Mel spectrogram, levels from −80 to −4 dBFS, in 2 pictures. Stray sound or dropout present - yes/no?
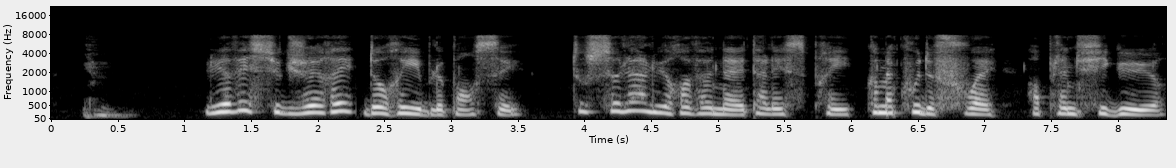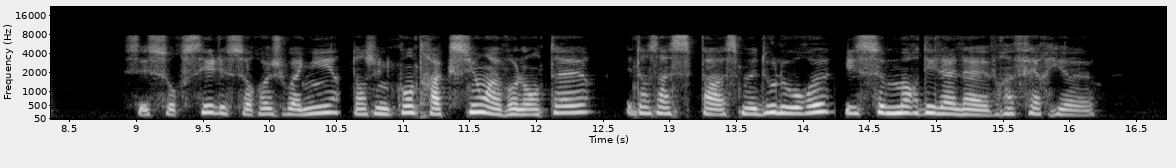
yes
